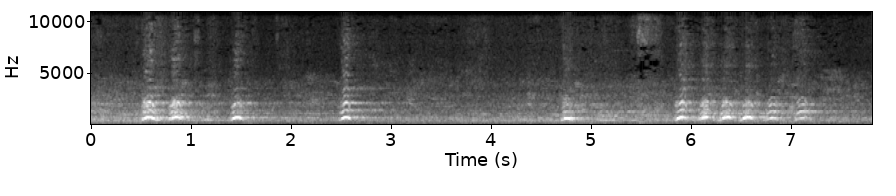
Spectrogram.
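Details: Wirehaired male Ibizan Hounds at the Swedish Winner dog show in Stockholm on 18 December 2009. Sharp, ringing barks come singly at first, then a quiet gap, then a quick burst of about five barks near the end. Faint hall murmur continues underneath.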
